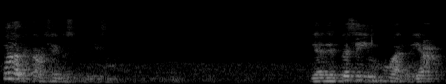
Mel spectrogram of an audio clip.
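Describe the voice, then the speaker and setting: Male lecturer, higher voice, distant mic in a hall with steady noise; quizzes students as he teaches. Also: quick pace. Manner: quizzes the class and answers his own questions. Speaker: physiology lecturer. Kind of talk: classroom lecture with questions to students. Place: lecture classroom. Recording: far-off mic in an echoey room, noisy.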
